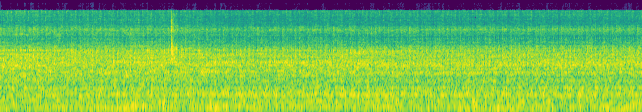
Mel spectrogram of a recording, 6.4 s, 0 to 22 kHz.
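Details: Hino 700 with E13C diesel, low power, rough idling and hard starting: idle with an uneven lumpy beat and no steady rhythm; misfire traced to malfunctioning injector #5.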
